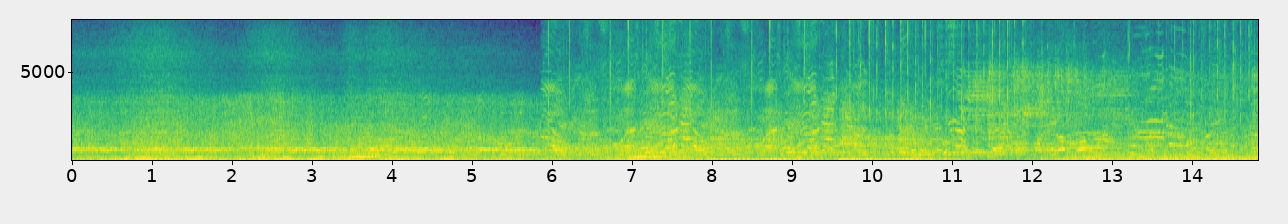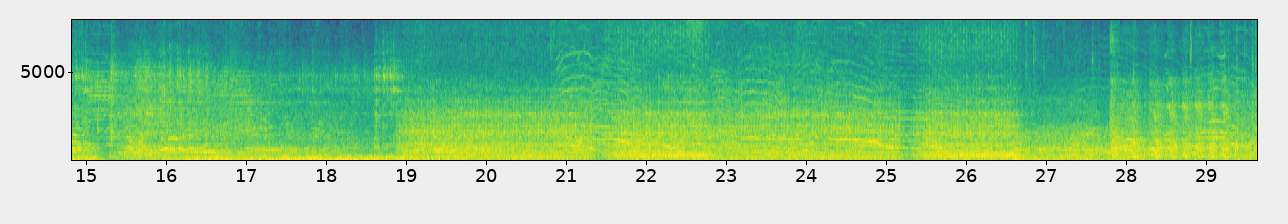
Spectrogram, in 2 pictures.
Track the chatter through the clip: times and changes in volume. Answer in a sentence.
You can hear the chatter from 0.0 to 29.6 s, at a steady volume.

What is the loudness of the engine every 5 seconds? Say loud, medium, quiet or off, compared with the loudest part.
loud, medium, medium, loud, loud, loud.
